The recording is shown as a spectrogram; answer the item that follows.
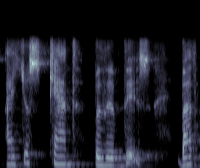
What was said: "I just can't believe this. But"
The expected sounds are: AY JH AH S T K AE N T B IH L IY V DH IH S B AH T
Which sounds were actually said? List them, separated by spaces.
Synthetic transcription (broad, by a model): AY JH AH S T K AE N T B IH L IY V DH IH S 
